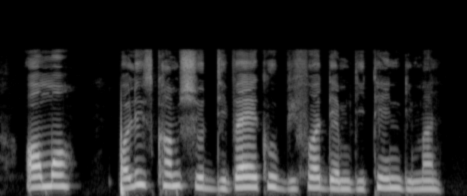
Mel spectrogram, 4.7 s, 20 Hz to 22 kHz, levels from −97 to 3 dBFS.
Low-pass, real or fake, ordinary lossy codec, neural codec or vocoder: none; real; none; none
